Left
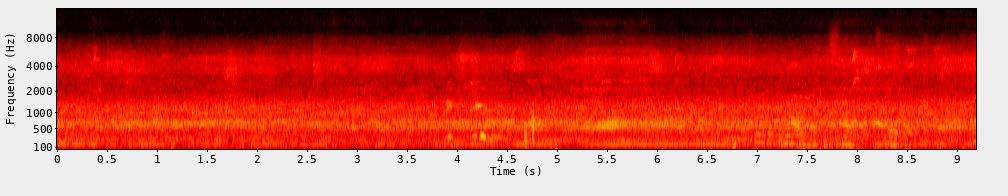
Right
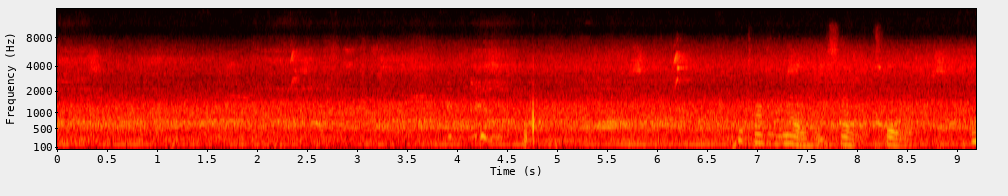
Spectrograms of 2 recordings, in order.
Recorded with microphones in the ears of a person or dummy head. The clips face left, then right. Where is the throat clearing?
25° left (ahead or behind), 1.4 m.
